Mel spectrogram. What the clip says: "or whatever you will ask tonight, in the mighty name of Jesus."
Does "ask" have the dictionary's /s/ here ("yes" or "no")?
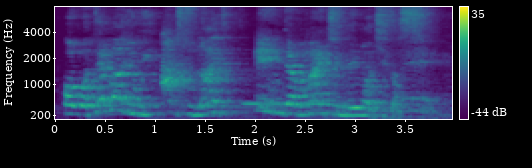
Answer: no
